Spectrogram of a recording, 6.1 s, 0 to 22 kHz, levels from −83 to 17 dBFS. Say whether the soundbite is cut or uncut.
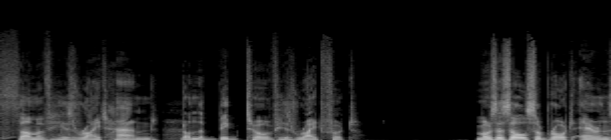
cut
